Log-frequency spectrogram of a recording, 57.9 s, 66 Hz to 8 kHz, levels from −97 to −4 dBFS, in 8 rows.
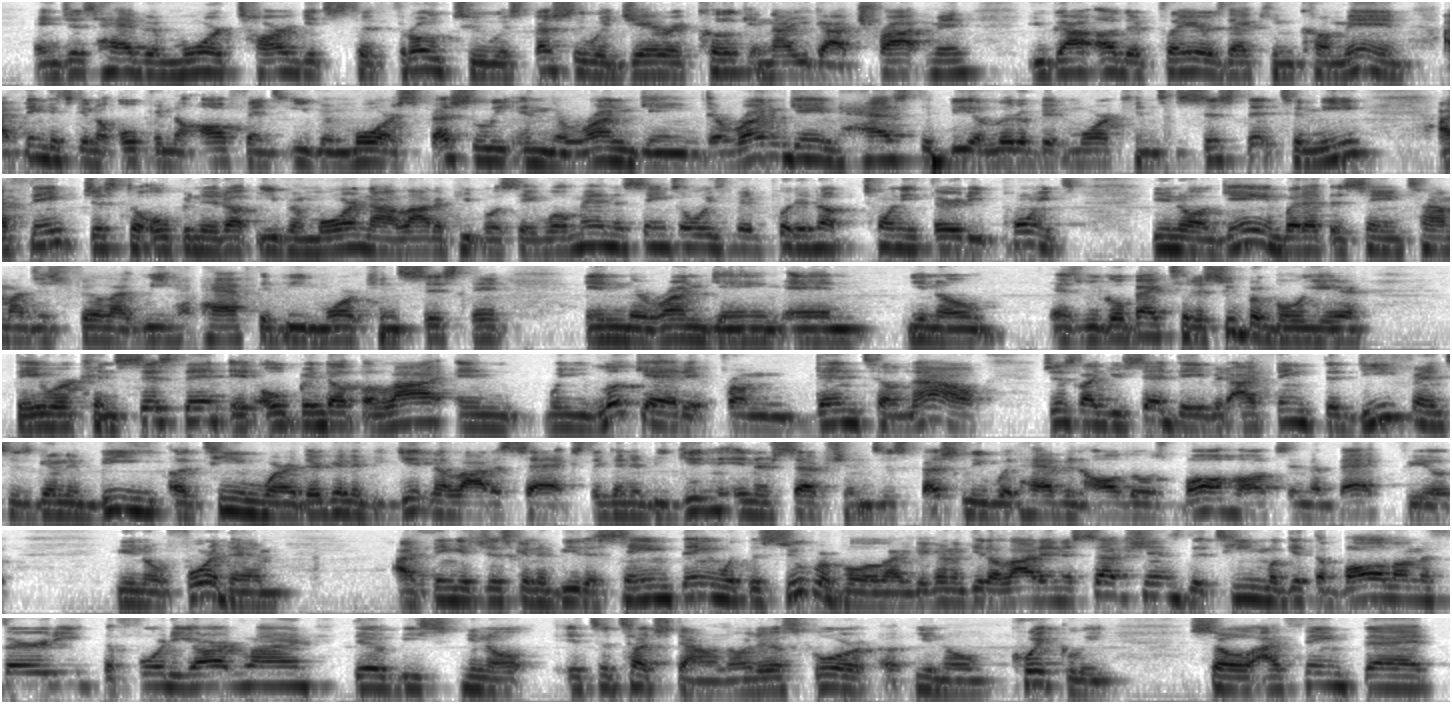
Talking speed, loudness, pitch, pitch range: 240 wpm, -20 LUFS, 140 Hz, 125-155 Hz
